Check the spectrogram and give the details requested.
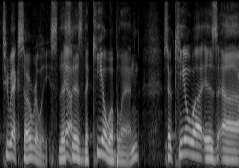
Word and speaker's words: Kiawah: uh uh kioa K what's kioi Island it's kioa Island that's how it's spelled k I've always we've always called it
